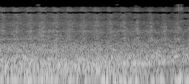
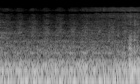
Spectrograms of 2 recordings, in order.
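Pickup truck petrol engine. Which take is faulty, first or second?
first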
